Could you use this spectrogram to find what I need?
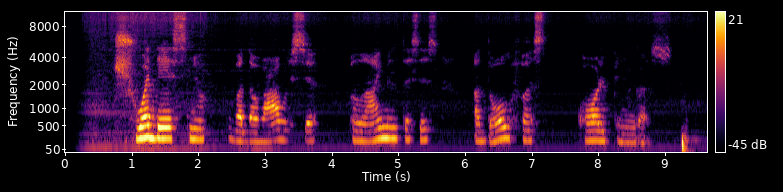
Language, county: Lithuanian, Vilnius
